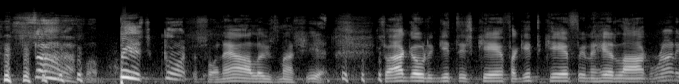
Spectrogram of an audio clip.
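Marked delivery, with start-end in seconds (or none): 0.1-1.9 drawn-out, high cursing yell; retold outburst. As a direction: re-enact cursing loudly in pain, stretching it out. Retelling his angry outburst when kicked.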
